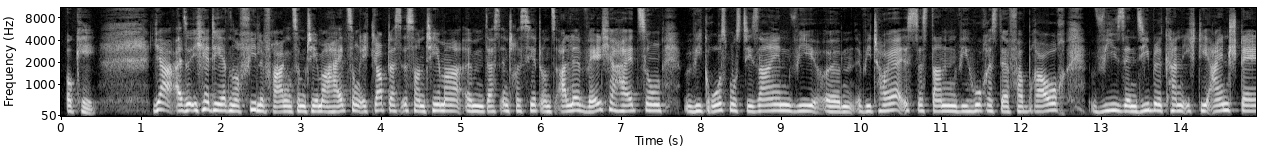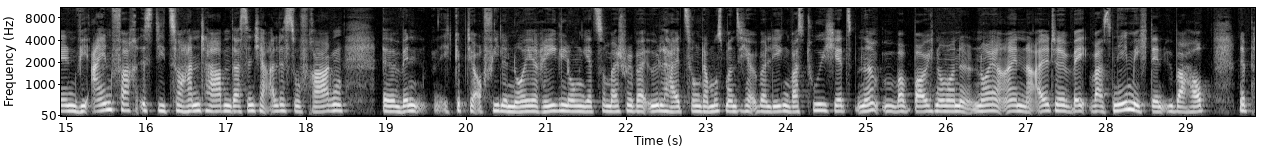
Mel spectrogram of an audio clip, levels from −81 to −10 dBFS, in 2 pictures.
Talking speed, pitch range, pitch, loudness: 200 wpm, 165-185 Hz, 175 Hz, -18 LUFS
